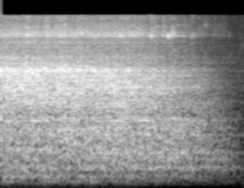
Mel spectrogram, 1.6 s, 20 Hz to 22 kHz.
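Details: 1979 Ariens 924 series snowblower converted to a Leeson DC motor on NiMH Honda Accord hybrid batteries, stock drivetrain: motor spins up with an even whirring rush, no knocks or grinding, winds down smoothly; normal electric motor run.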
